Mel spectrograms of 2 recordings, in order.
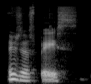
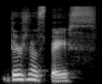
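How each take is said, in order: First: Laughing. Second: Said in the usual way. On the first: Real, not acted.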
